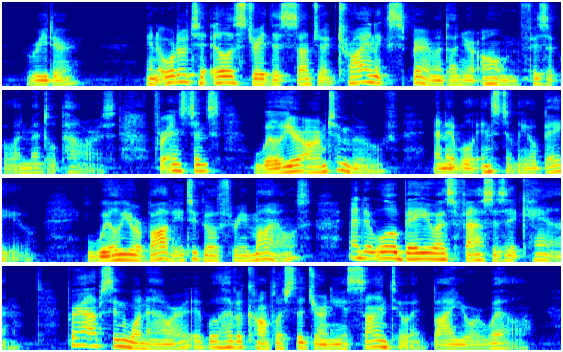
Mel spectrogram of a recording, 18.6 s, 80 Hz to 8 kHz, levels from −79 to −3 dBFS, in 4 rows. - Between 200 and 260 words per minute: Yes, fast, 205 wpm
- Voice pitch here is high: No, medium, 140 Hz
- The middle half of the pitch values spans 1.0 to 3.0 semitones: No, wide, 5.5 semitones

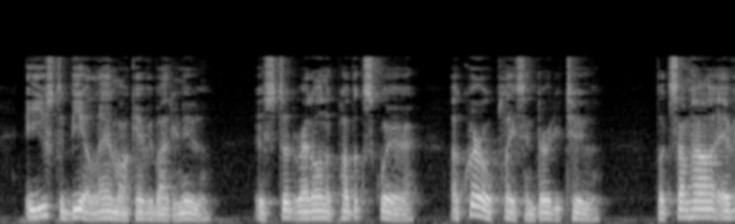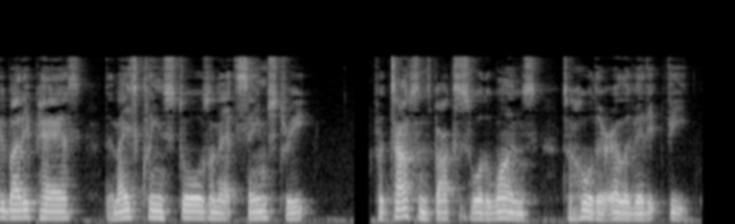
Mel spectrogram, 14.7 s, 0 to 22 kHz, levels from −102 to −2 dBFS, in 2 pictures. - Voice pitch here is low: Yes, low, 110 Hz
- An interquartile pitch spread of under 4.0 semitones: Yes, average, 3.3 semitones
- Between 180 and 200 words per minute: Yes, average, 190 wpm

